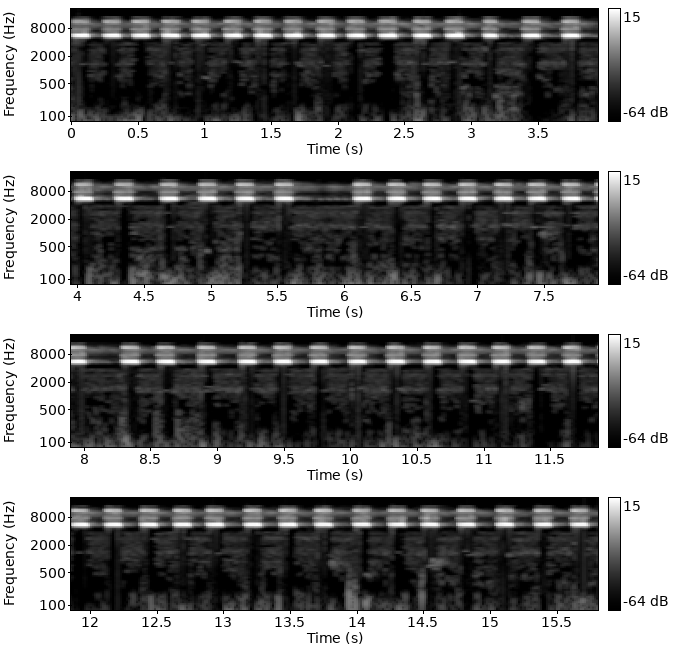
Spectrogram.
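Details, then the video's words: Cricket sound for training competition birds: a long, even train of sharp, high-pitched chirps, briefly pausing near the middle before resuming at the same quick rhythm. "suara jangkrik bersih dan jernih"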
